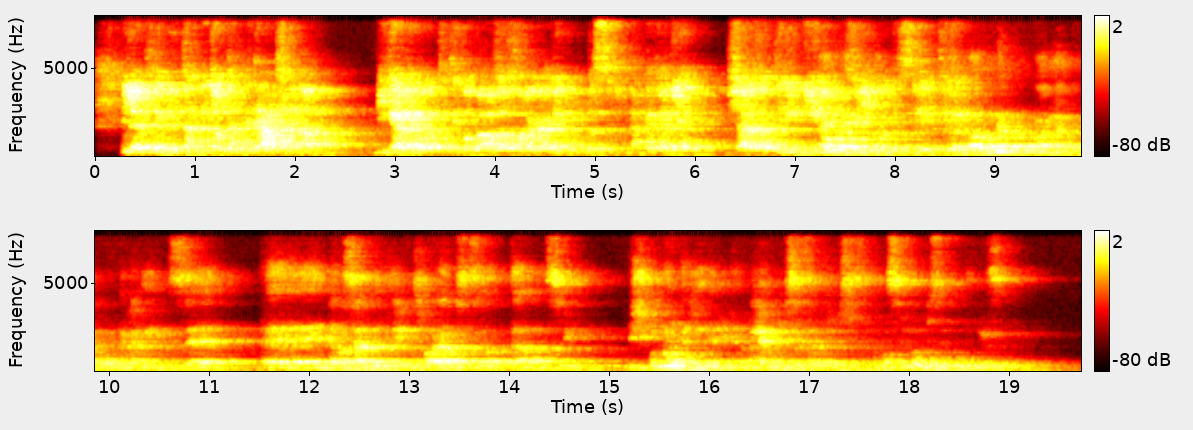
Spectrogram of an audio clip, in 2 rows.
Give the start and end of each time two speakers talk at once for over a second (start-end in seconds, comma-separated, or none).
7.2-8.7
